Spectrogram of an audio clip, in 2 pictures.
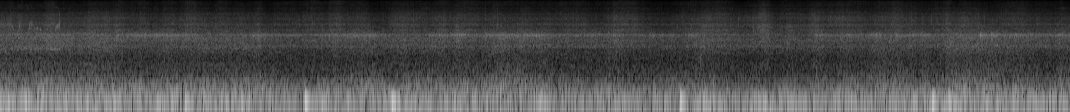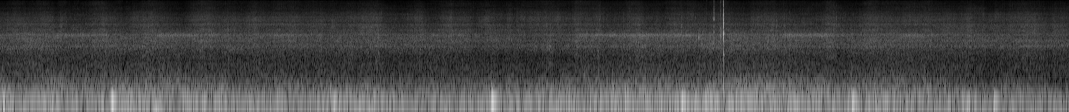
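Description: Wind rumbling on an action camera's microphone and water rushing past a kiteboard riding across choppy water, with irregular thumps every couple of seconds as the board hits the chop.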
